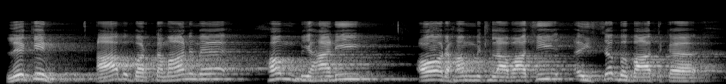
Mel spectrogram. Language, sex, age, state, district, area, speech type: Maithili, male, 45-60, Bihar, Supaul, urban, spontaneous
